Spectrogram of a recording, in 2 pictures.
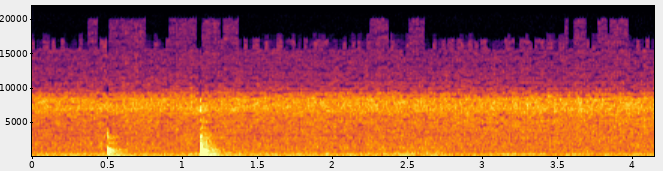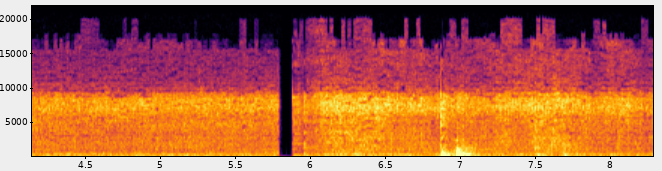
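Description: Chopped tomato is stirred into onions frying in a pan for shol fish dopiaze. A soft, steady sizzle runs underneath, broken by a few sharp spoon clinks and scrapes.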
